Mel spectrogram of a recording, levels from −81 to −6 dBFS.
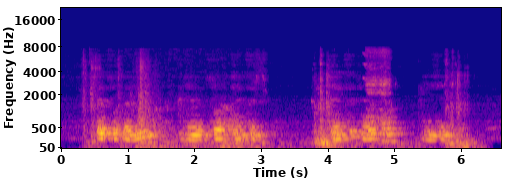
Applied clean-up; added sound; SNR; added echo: none; Squeak / Sliding door; 10 dB; reverberation time 0.7 s.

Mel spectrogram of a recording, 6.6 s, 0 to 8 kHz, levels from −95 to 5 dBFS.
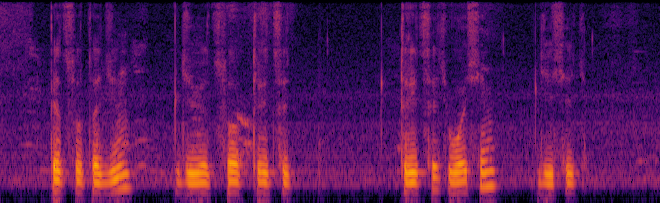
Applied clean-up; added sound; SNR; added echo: none; none; none; none.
